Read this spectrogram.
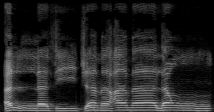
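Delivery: slow, drawn-out chanted recitation. Shown as a demonstration. Teacher recites the next verse slowly for the class, chanted. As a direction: intone it slowly, syllable by syllable. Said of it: "Pourquoi je dis pas malan?".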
